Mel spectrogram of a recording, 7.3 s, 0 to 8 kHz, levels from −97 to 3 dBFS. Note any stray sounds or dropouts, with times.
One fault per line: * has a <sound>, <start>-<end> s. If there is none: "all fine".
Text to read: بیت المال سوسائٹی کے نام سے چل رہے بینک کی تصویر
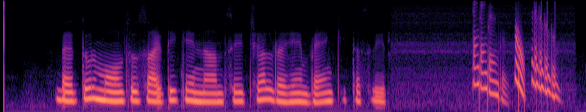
* has a chirp, 5.9-7.1 s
